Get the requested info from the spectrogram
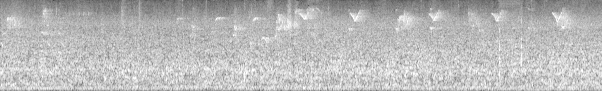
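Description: Steady outdoor background hiss with a small bird chirping repeatedly, short high notes about once a second from a few seconds in.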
